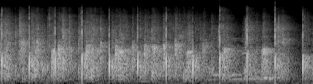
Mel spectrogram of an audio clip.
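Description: Post-match applause from a football team in a locker room, a burst of sharp, irregular hand claps close by, mixed with shouting voices and cheers throughout.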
